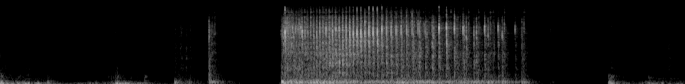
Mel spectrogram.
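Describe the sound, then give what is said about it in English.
A makeshift former prize wheel spins close to the microphone, with a dense, rapid run of loud clicks for about two and a half seconds, framed by a few scattered knocks and handling sounds before and after. “I'm going to move the microphone close to the wheel so you get that awesome brrr sound again of our jerry-rigged makeshift former prize wheel turned into the quarterback wheel of destiny.”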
